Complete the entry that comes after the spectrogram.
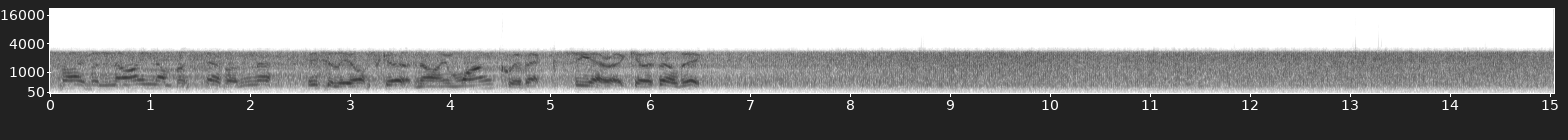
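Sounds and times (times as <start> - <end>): radio band noise hiss: 0.0 - 15.0.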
